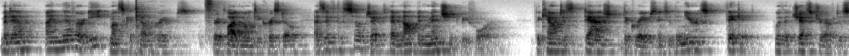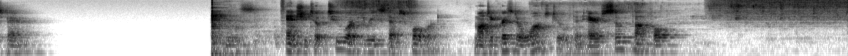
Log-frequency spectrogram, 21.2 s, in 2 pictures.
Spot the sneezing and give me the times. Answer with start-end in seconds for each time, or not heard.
1.7-2.7, 13.2-14.2.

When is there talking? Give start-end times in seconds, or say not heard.
0.0-11.1, 13.4-18.9.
